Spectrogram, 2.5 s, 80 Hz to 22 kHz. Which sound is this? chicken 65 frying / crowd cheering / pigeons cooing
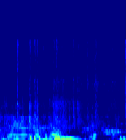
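pigeons cooing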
